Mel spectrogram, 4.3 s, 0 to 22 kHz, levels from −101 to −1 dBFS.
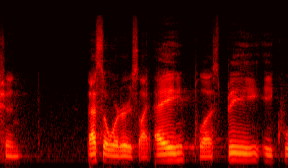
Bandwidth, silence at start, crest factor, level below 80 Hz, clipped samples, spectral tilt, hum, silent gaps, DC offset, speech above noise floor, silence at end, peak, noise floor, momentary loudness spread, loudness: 16 kHz; 0 s; 20 dB; under -90 dBFS; under 0.1%; -4.5 dB/octave; none; none; under 0.1%; 37 dB; 0 s; -28 dBFS; -84 dBFS; 13 LU; -47 LUFS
